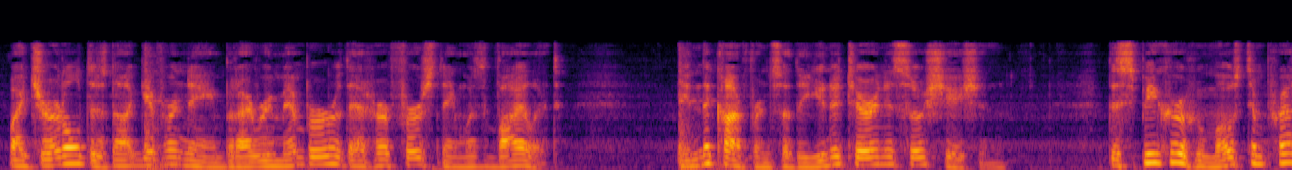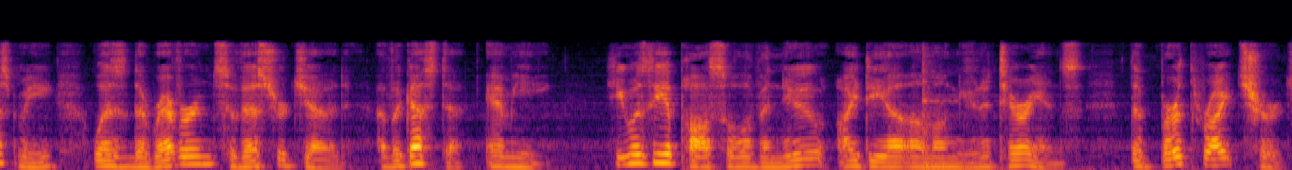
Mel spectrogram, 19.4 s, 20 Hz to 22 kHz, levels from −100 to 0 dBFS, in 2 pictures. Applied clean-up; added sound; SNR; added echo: none; Piano; 19 dB; reverberation time 0.4 s.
